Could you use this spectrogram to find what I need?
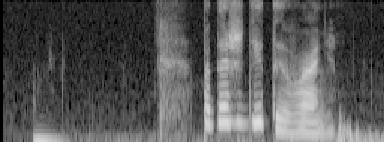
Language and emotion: Russian, positive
